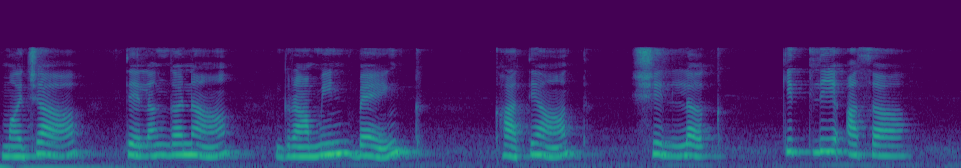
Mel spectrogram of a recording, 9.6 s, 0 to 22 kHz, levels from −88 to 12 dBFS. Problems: constant background noise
